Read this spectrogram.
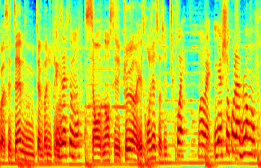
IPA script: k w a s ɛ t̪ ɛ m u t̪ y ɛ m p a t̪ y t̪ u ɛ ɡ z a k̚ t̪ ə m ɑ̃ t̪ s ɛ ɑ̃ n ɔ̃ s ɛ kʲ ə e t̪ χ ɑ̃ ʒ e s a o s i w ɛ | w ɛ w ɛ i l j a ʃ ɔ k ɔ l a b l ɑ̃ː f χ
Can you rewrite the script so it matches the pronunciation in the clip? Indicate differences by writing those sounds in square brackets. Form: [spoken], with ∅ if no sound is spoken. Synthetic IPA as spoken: k w a s ɛ t̪ ɛ m u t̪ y ɛ m p a [d̪] y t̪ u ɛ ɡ z a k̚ t̪ ə m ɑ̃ [∅] s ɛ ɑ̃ n ɔ̃ s ɛ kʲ ə e t̪ χ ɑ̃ ʒ e s a o s i w ɛ | w ɛ w ɛ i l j a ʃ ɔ k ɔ l a b l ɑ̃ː f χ

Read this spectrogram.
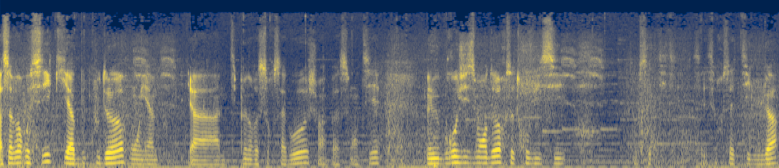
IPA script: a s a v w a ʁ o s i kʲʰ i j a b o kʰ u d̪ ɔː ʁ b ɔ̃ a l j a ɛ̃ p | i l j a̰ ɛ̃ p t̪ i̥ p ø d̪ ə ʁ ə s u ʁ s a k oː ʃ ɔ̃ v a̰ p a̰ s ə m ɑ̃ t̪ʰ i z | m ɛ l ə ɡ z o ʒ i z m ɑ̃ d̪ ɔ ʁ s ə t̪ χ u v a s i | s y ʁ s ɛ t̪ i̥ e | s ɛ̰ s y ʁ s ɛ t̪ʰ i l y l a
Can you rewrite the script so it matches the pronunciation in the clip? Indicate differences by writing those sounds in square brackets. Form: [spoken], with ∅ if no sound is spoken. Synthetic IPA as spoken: a s a v w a ʁ o s i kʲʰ i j a b o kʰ u d̪ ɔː ʁ b ɔ̃ [i] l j a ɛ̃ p | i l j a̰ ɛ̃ p t̪ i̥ p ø d̪ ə ʁ ə s u ʁ s a [ɡ] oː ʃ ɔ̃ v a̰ p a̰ s ə m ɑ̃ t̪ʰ i [ʁ] | m ɛ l ə ɡ [ʁ] o ʒ i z m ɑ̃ d̪ ɔ ʁ s ə t̪ χ u v [i] s i | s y ʁ s ɛ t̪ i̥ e | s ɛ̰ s y ʁ s ɛ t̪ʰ i l y l a

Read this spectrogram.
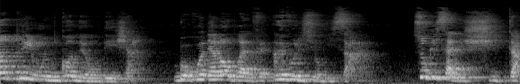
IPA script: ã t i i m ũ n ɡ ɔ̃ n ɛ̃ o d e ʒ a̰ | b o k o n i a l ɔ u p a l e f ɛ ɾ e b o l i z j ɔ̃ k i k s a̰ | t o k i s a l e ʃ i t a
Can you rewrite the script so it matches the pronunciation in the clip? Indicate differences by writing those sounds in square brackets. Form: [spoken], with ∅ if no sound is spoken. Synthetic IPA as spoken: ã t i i m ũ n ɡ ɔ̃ n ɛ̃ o d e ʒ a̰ | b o k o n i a l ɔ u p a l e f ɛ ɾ e [v] o l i [s] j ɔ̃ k i [∅] s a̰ | [s] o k i s a l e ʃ i t a

